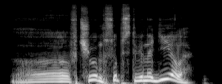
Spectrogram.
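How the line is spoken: Trembling voice. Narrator (Russian): дрожащим голосом спросил Том

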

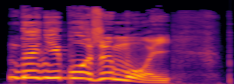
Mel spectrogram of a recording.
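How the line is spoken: Grandiloquent exclamation. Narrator (Russian): патетически воскликнул Жданов

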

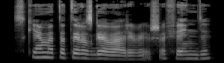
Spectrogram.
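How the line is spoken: Nasal voice nearby. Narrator (Russian): раздался рядом гнусавый голос

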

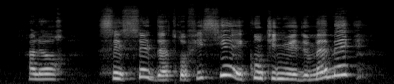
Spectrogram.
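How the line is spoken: Shouted. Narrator (French): cria Lucienne

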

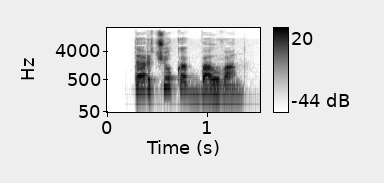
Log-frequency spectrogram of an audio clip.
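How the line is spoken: Angry reply, young man. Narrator (Russian): сердито ответил парень

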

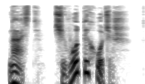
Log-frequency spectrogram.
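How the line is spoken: Forced calm question. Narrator (Russian): Стараясь говорить как можно более спокойным тоном, спросила я ее

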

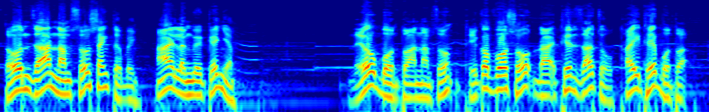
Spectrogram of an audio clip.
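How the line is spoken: Stern voice. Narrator (Vietnamese): Thiếu Hải nhìn đại thiên giáo chủ nghiêm giọng nói

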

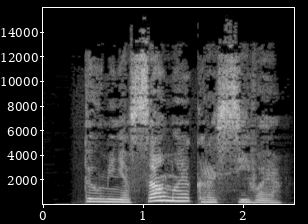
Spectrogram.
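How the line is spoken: Whisper. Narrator (Russian): шепнула

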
